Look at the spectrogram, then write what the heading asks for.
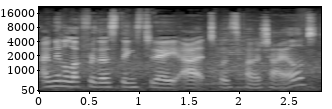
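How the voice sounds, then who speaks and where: A woman's voice: medium pitch, brisk. A woman in her thirties chatting casually as a family vlogger and mother. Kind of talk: casual vlog chat. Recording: clear background noise.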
